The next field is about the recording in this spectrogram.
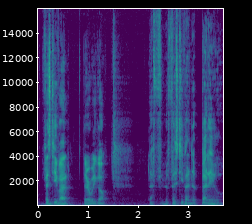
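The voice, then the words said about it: Terrible put-on French accent. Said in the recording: “speak French with a terrible accent”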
